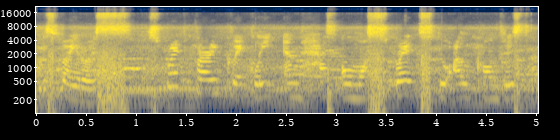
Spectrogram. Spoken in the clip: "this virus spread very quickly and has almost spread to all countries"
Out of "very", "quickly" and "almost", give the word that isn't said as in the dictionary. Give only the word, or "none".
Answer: none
